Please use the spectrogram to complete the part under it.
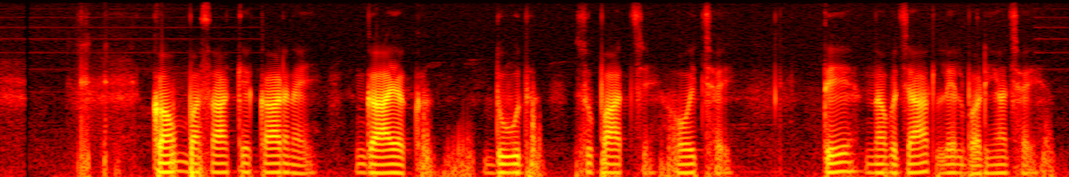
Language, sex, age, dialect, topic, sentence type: Maithili, male, 18-24, Eastern / Thethi, agriculture, statement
